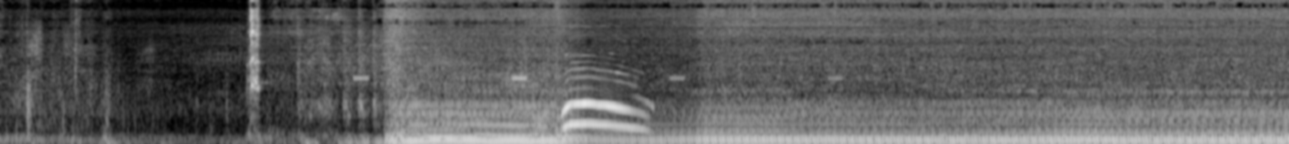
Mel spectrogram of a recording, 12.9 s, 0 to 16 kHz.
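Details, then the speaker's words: Infiniti G37 that had been sitting, started on a jumper pack with the exhaust only partly fitted: cranks, fires, revs up and settles into a raspy idle puffing about three times a second from an exhaust leak. "There's an exhaust leak."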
